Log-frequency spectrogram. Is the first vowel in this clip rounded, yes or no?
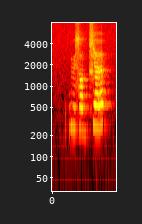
yes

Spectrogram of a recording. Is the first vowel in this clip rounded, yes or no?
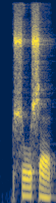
yes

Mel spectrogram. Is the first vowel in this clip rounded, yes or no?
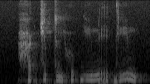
no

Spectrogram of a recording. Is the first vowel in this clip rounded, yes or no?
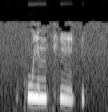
no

